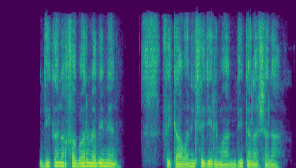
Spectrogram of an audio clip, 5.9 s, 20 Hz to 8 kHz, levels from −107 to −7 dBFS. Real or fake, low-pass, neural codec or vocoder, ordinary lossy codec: fake; 7.2 kHz; codec, 16 kHz, 4.8 kbps, FACodec; AAC, 48 kbps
